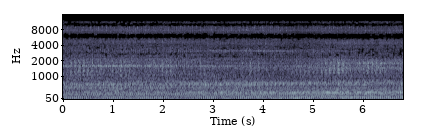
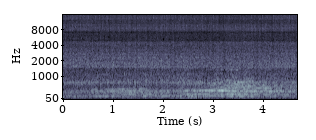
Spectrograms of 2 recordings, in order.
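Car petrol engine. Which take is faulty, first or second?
first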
